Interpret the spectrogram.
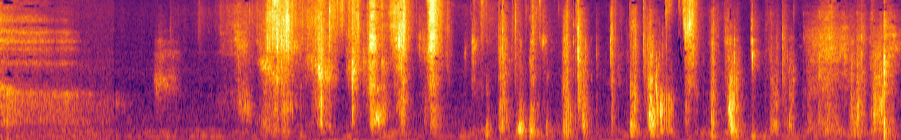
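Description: A person biting into and chewing a big mouthful of giant crayfish tail meat dipped in chili sauce, close-miked mouth sounds. The chewing starts a couple of seconds in as a quick run of short strokes, about three a second.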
